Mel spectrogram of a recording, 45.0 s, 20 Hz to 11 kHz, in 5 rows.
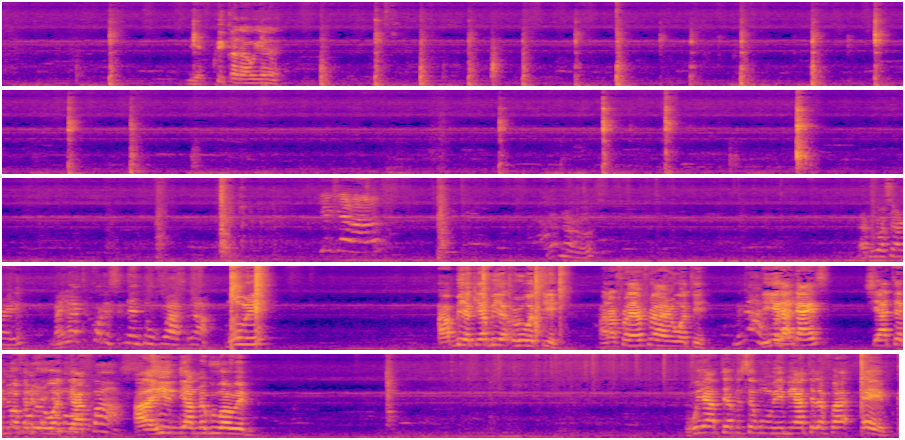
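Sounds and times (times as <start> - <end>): rolling pin knocking on counter: 0.7 - 1.3, 2.6 - 9.0, 9.6 - 11.0, 15.0 - 17.2.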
